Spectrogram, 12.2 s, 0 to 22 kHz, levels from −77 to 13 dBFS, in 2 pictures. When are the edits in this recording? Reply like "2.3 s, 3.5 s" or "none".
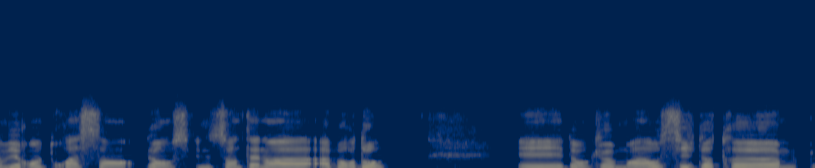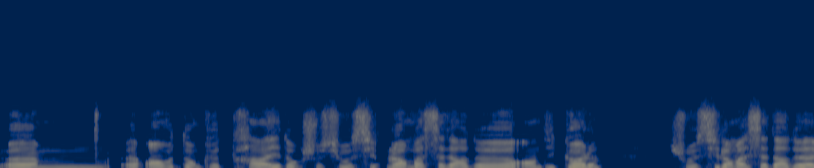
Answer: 1.0 s

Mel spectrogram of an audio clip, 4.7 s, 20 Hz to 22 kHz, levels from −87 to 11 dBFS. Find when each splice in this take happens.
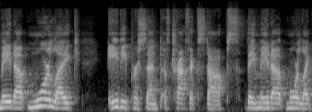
none

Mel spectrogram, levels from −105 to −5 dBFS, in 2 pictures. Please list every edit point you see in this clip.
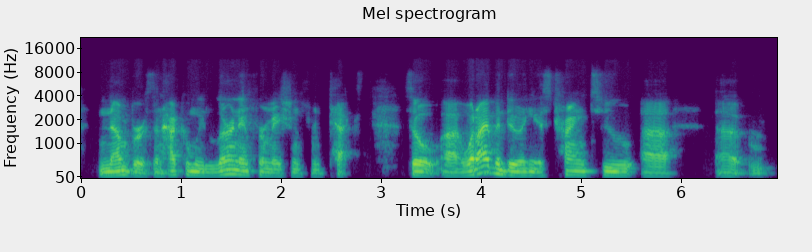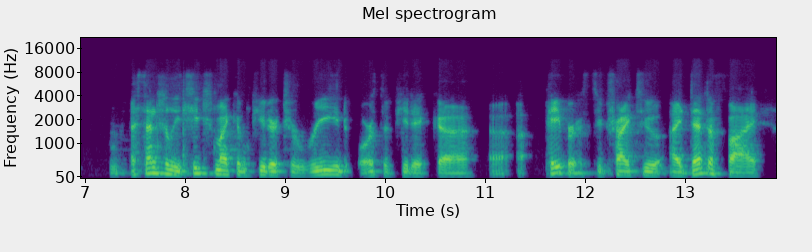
none

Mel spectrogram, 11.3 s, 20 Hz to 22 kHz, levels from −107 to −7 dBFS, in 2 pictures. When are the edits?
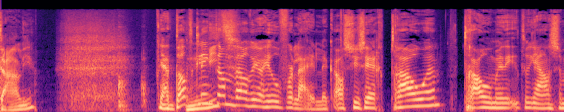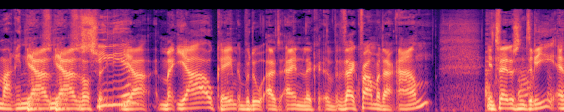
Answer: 4.5 s, 6.1 s, 8.0 s, 9.0 s

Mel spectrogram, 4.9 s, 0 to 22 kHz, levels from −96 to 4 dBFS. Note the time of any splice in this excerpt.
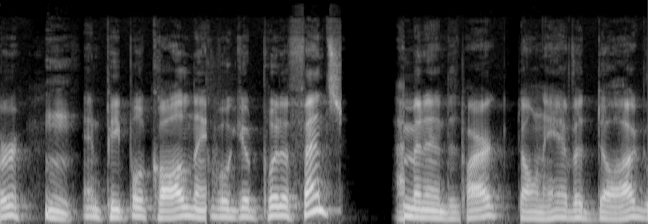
1.5 s, 2.6 s, 3.0 s, 3.4 s

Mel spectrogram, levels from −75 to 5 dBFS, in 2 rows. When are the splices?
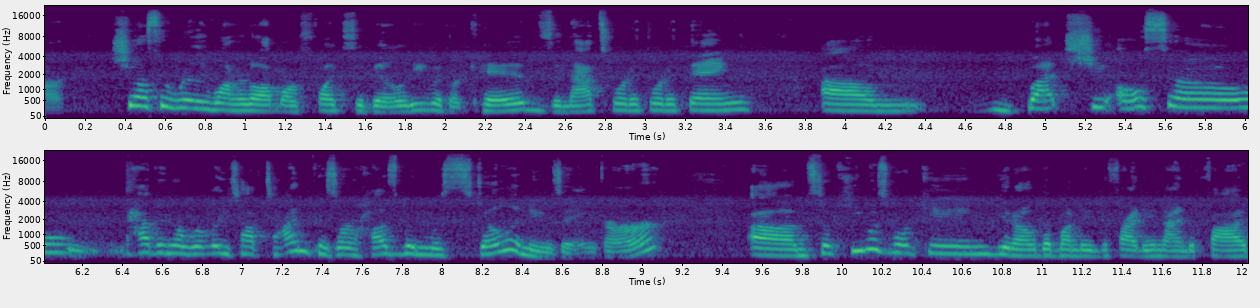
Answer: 3.0 s, 6.4 s

